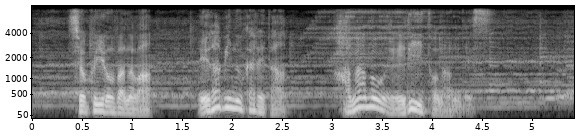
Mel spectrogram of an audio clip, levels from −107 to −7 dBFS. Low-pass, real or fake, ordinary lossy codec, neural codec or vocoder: 7.2 kHz; fake; none; vocoder, 22.05 kHz, 80 mel bands, WaveNeXt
